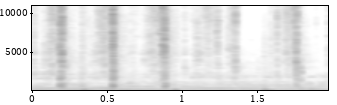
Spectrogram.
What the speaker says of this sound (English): I don't know why I'm shuffling my deck again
